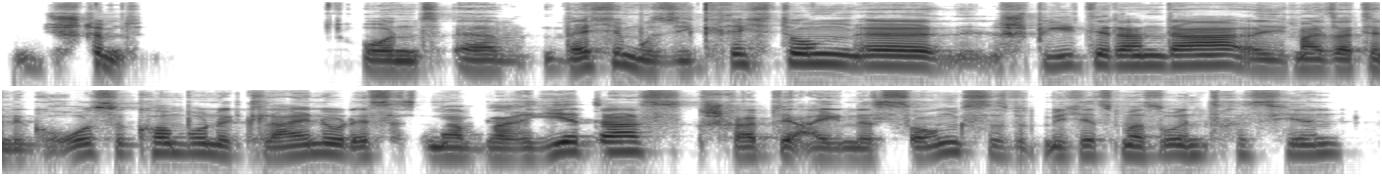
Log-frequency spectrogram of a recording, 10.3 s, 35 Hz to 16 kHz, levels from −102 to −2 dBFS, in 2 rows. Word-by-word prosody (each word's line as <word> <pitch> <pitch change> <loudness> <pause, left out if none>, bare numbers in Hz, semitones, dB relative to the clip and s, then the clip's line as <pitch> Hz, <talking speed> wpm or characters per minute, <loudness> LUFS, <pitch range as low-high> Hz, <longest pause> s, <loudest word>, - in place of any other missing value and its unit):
Stimmt. - - 0 0.8
Und, 110 -1 -1
äh, 115 -1 -1
welche - - -1
Musikrichtung, 175 - 0
äh, 155 -2 +5 0.2
spielt 155 +2 -1
ihr - - +3
dann 160 0 +2
da? 170 +1 +6
Ich 120 -2 -5
meine, 125 -1 0
seid 125 - 0
ihr - - -1
'ne 105 - -7
große 155 +7 +1
Kombo, 165 0 -2
'ne 140 -4 -2
kleine 140 +7 -1
oder 150 - 0
ist 130 - +3
das - - -5
immer 125 -1 -2
variiert 115 - +1
das? 185 0 +4
Schreibt 125 0 0
ihr - - 0
eigene 115 0 -3
Songs? 170 +11 +1
Das 135 - -6
würde 125 - -14
mich 130 - -5
jetzt 140 - -4
mal - - -1
so 150 - -4
interessieren. 150 +2 -5
150 Hz, 210 wpm, -25 LUFS, 125-165 Hz, 0.8 s, da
